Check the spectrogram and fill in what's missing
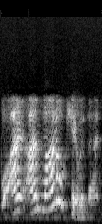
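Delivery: wife objecting in a mild mock yell; mock upset yell. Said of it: "She started yelling".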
